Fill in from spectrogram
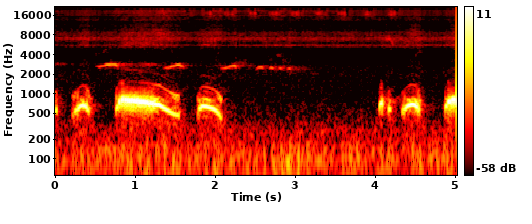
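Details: Spotted dove lure call for drawing wild doves near: a short coo, a long drawn coo sliding down in pitch, another falling coo, then a quick stuttered double note before more coos. Faint high chirps of other birds behind.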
